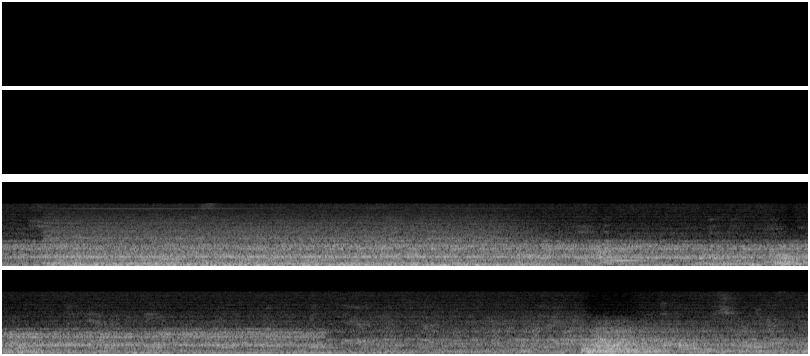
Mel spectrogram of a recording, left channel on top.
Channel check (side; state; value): left; silent; digital silence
